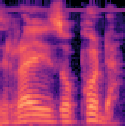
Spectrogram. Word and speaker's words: Rhizopoda: So this phylum, the pronunciation is RHIZOPODA, and it includes the Amoeba.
